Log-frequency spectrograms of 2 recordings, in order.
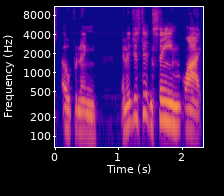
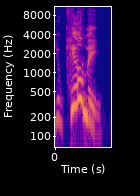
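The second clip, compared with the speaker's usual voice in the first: higher, louder foreign-voiced command; Seneca impression; 6 semitones higher, 7 dB louder than usual. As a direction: order him to attack. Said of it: "I got a good Seneca impression".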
